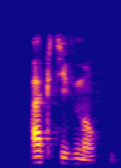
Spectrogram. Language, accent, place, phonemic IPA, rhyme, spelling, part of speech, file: French, France, Lyon, /ak.tiv.mɑ̃/, -ɑ̃, activement, adverb, LL-Q150 (fra)-activement.wav
- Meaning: actively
